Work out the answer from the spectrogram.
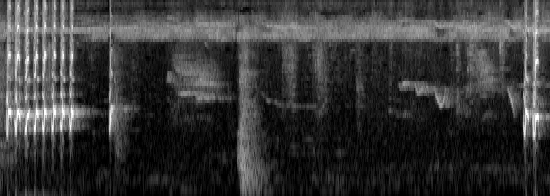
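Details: Yellow-vented bulbul call played to attract males and used as a lure. Opens with a rapid run of about seven bright bubbly notes, then a single note, a soft rushing noise midway, and a closing double note.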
